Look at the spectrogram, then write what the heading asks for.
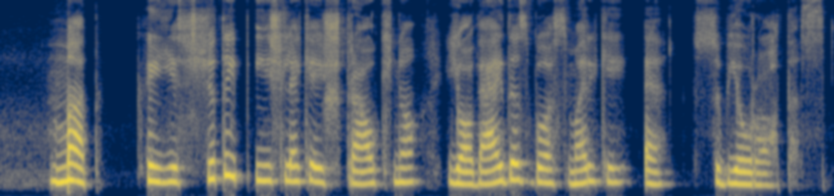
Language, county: Lithuanian, Vilnius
